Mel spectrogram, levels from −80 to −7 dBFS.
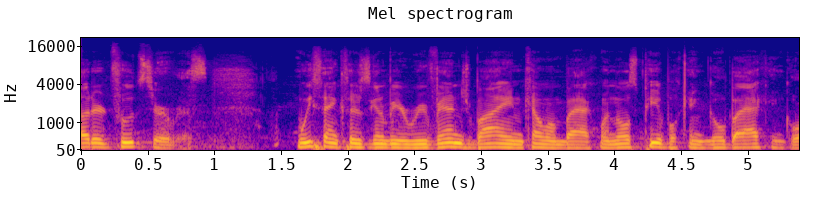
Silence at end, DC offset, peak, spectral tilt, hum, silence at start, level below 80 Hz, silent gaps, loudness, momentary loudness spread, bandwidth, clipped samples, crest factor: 0 s; under 0.1%; -6 dBFS; -6.5 dB/octave; none; 0 s; -48 dBFS; none; -21 LUFS; 10 LU; 16 kHz; under 0.1%; 14 dB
